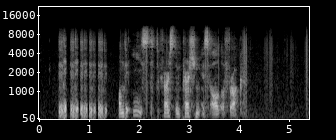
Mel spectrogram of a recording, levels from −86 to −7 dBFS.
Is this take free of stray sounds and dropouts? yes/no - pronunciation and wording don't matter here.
no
